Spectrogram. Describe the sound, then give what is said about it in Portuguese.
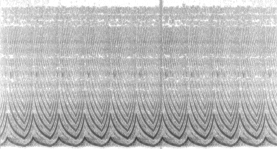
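A wailing emergency siren sweeps rapidly up and down in a steady, repeating cycle, loud and continuous throughout with no voices present. “E quando Bárbara pensou que estava livre para fugir daquela violência, ouviu o barulho de sirenes”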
